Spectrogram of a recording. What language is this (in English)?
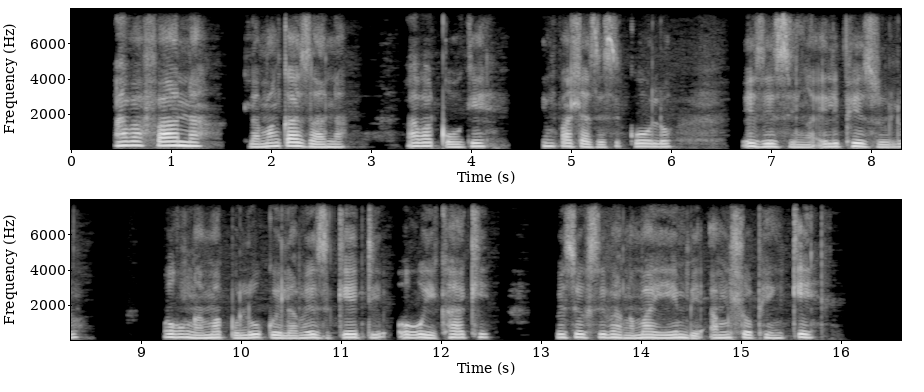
North Ndebele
